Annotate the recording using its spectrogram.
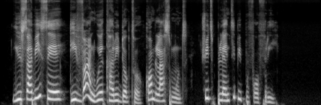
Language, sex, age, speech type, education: Nigerian Pidgin, female, 30-45, spontaneous, tertiary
